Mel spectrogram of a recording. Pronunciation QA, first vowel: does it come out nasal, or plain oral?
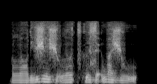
oral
